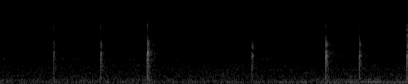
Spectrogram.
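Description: Chalk tapping and clicking on a blackboard as digits are written: about seven short, sharp clicks at irregular intervals over quiet room tone.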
